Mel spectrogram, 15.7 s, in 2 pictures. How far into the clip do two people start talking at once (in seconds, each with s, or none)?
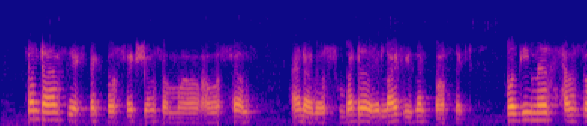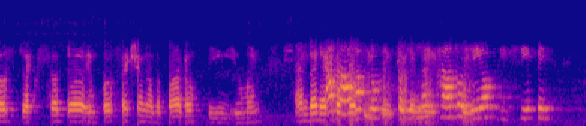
12.2 s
